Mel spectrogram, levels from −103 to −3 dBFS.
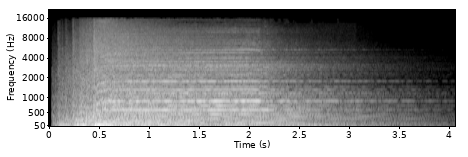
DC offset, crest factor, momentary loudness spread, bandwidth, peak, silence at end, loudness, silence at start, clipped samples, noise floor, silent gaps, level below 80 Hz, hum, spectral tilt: under 0.1%; 18 dB; 18 LU; 16 kHz; -2 dBFS; 0.9 s; -18 LUFS; 0.05 s; under 0.1%; -55 dBFS; none; -28 dBFS; none; -5.5 dB/octave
